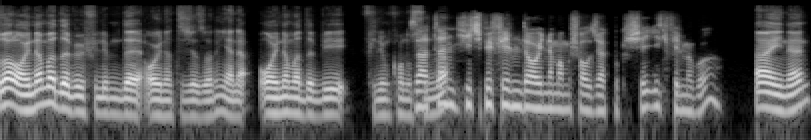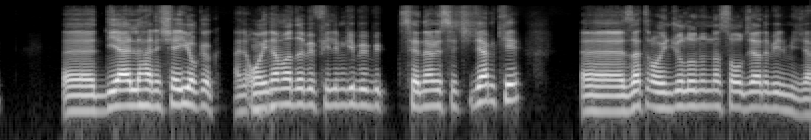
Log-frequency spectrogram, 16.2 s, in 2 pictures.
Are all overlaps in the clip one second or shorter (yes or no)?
yes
